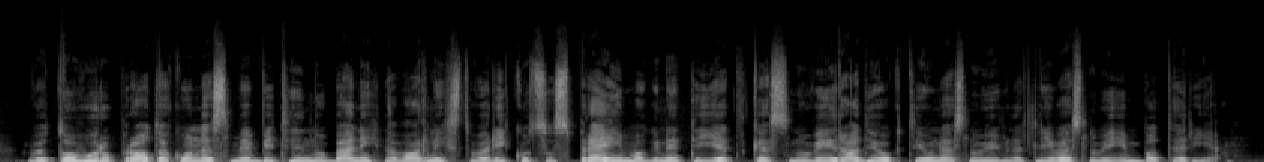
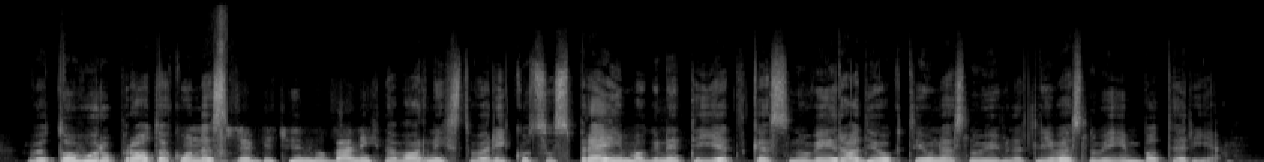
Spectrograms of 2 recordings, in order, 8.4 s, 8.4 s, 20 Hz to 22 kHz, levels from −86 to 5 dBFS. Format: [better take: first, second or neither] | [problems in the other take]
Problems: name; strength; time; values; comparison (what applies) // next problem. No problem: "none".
first | noise reduction (neural mask model DeepFilterNet 3)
